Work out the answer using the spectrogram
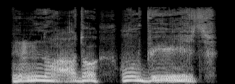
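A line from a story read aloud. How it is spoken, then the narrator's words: Furious hiss. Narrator (Russian): С яростью прошипел сгарх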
